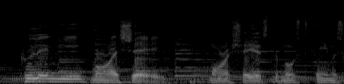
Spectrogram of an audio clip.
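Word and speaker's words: Puligny-Montrachet: Another white Burgundy, Pouligny-Montrachet, Pouligny-Montrachet.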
